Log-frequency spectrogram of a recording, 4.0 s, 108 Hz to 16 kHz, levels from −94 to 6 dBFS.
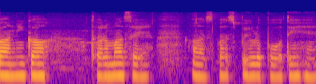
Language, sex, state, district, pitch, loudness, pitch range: Hindi, female, Punjab, Pathankot, 180 Hz, -22 LUFS, 180-185 Hz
